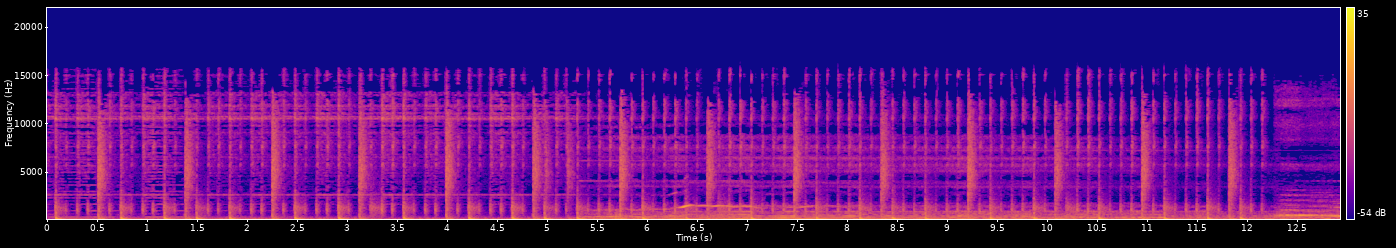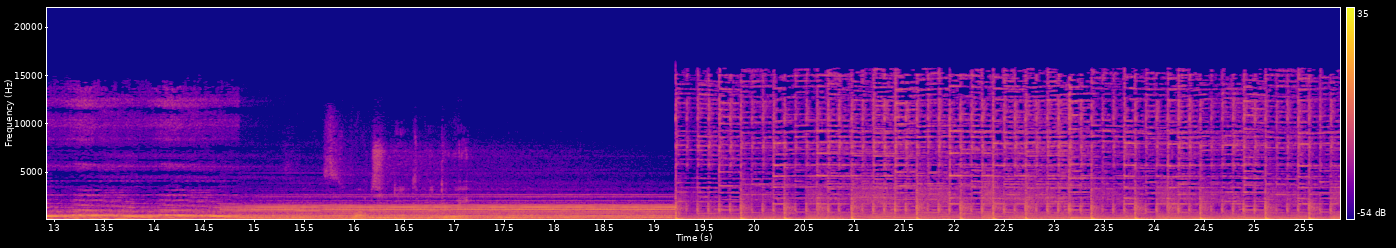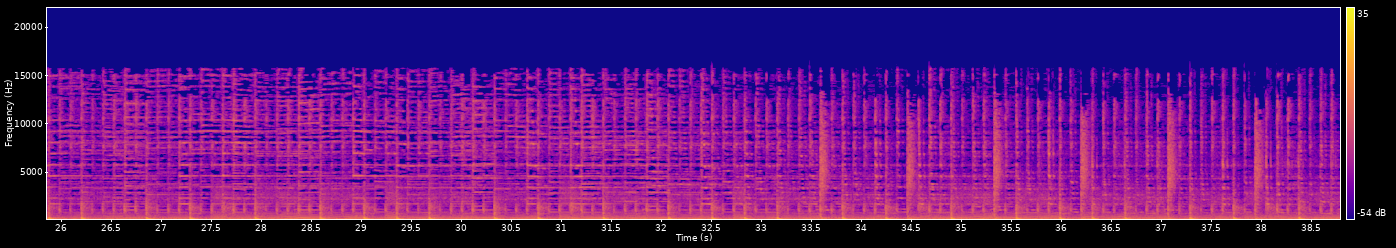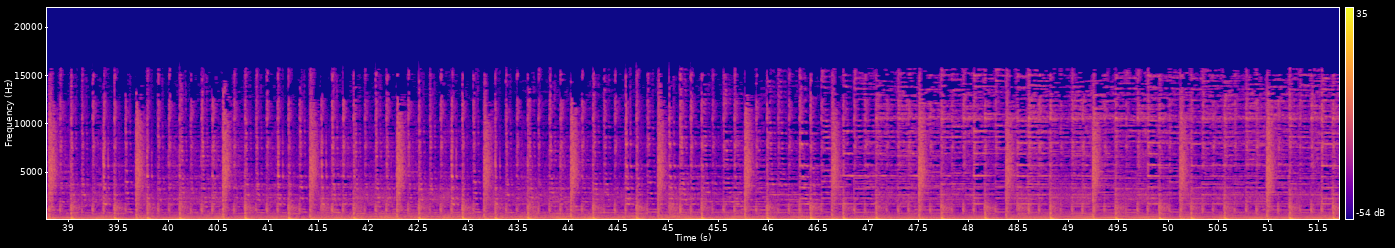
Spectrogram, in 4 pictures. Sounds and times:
Music: 0.0 - 51.7.

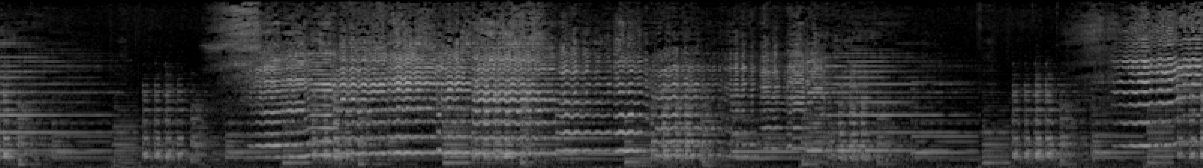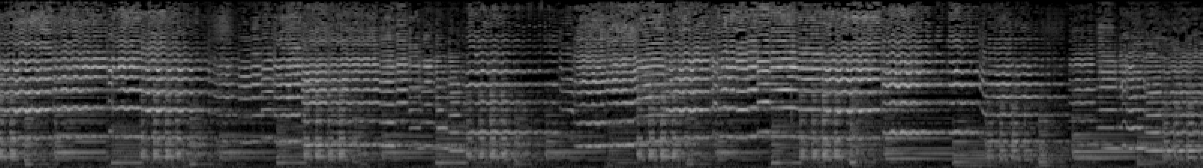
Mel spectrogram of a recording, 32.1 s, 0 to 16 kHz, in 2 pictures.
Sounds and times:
Violin, fiddle: 0.0 - 32.0.

